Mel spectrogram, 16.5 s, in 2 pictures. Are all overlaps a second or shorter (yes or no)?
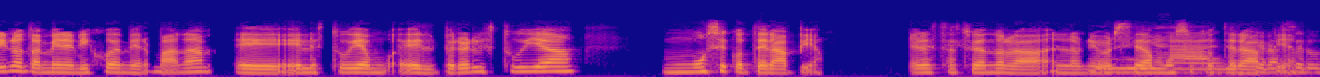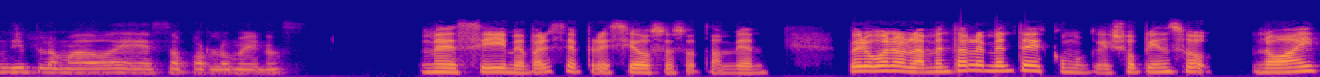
no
